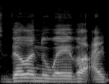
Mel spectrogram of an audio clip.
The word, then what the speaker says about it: Villanueva: It's Villanueva. I pronounced it wrong.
